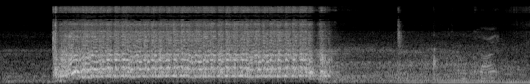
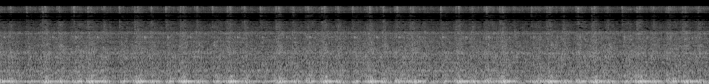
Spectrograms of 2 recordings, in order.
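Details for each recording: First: Model A roadster after a year under a tarp: about three seconds of steady starter cranking that never fires; a test spark plug shows no spark. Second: Model A roadster's old V8 (about 276 cubic inch, 4-inch stroke) idling after a year under a tarp, electric fan removed so it is run only briefly, generator belt misaligned: an even, steady low rumble with a regular pulse, no knocks or misses, normal.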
